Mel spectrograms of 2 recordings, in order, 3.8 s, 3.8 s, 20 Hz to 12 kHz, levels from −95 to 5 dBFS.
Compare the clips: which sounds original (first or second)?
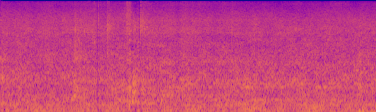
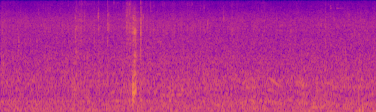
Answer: second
